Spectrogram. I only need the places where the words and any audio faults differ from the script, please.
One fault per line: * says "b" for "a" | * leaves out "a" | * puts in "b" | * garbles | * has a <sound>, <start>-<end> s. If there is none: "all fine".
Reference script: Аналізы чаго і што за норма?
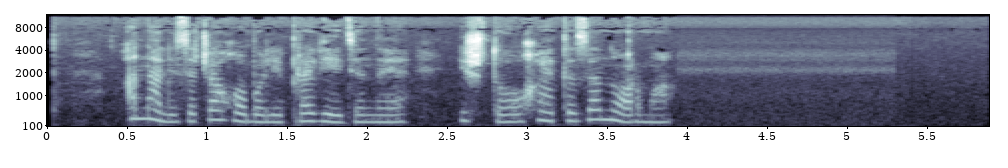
* puts in "былі праведзеныя"
* puts in "гэта"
